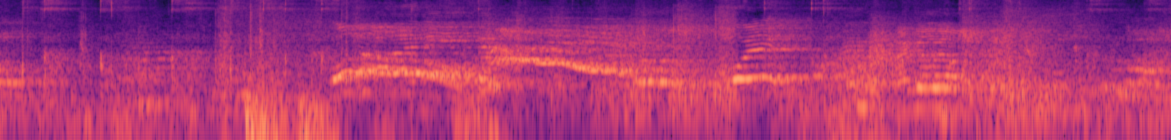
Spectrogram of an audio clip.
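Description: Celluloid-type table tennis ball struck by rubber-faced paddles and bouncing on the table in a short rally, a few sharp clicks in the first second and a half. From about two and a half seconds in, voices call out loudly in a reverberant hall.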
